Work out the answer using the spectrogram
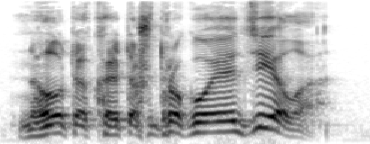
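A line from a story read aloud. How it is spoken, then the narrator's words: Exclaiming. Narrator (Russian): воскликнул генерал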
